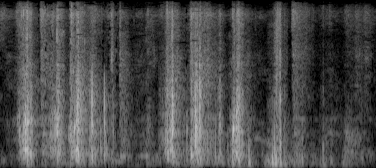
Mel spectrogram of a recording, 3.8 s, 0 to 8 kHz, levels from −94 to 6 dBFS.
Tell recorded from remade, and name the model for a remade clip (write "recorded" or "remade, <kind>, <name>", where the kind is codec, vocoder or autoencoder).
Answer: recorded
